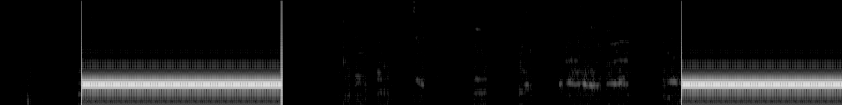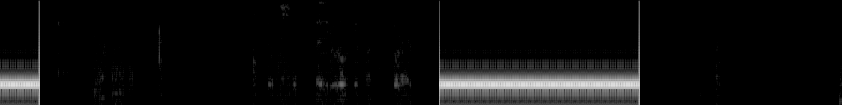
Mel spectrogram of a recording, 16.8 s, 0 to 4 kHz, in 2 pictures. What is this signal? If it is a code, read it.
Ringback tone (North America), 440 + 480 Hz.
